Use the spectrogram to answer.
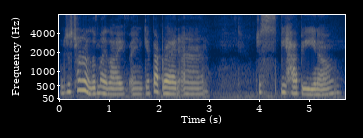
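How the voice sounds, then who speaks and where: A woman's voice: mid-range voice, unhurried, dark tone. A woman in her twenties chatting casually on her solo podcast, rambling along with lots of fillers while she crochets. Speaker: podcast host.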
